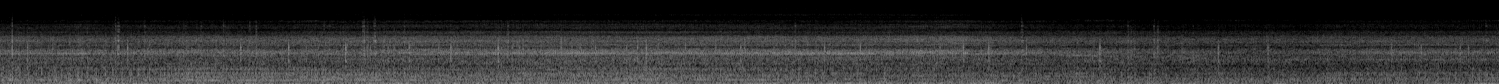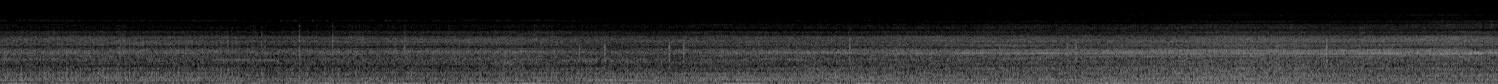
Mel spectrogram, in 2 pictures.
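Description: Scooter engines running at steady road speed on a group ride, heard from the rider's own Honda scooter, with road and wind noise mixed in. The sound eases off slightly about ten seconds in and builds again near the end.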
